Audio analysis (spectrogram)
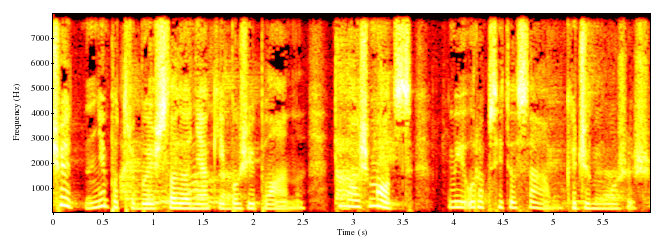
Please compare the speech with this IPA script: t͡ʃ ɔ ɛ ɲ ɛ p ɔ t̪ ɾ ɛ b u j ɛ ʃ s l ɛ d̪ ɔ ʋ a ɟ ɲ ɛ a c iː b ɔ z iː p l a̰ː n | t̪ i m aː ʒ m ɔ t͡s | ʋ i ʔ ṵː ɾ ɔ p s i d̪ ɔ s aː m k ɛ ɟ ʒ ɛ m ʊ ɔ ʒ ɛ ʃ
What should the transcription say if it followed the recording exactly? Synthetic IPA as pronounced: t͡ʃ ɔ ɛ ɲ ɛ p ɔ t̪ ɾ ɛ b u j ɛ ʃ s l ɛ d̪ ɔ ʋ a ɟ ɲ ɛ a k iː b ɔ ʒ iː p l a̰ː n | t̪ i m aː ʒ m ɔ t͡s | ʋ i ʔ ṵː ɾ ɔ p s i t̪ ɔ s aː m k ɛ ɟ ʒ ɛ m ʊ ɔ ʒ ɛ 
